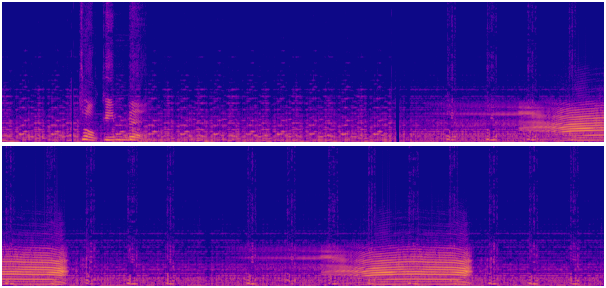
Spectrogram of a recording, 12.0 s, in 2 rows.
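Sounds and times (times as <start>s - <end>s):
moo-like call: 4.4s - 7.8s, 8.4s - 11.8s.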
